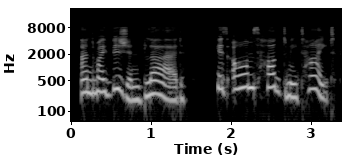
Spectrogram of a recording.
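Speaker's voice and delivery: ordinary delivery, nothing marked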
